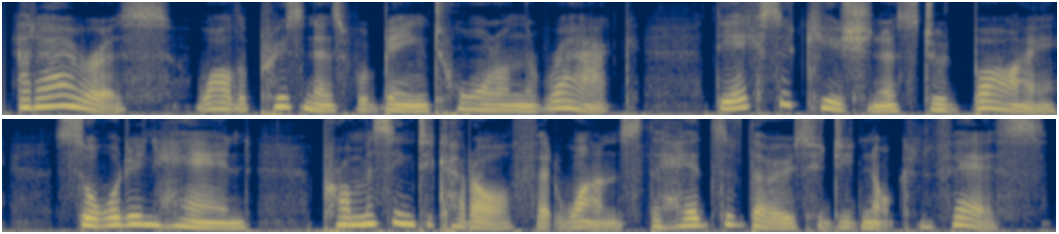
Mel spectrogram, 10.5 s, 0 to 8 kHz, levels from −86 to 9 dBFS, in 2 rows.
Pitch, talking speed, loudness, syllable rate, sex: 170 Hz, 180 wpm, -19 LUFS, 4.8 syllables/s, female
